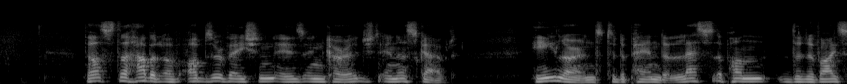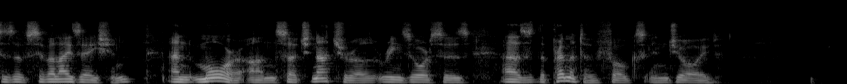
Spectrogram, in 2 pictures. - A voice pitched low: Yes, low, 120 Hz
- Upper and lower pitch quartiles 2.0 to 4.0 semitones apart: No, average, 4.5 semitones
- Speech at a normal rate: No, slow, 110 wpm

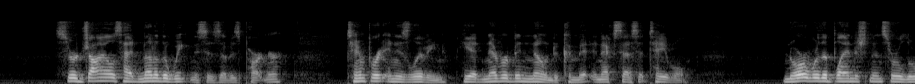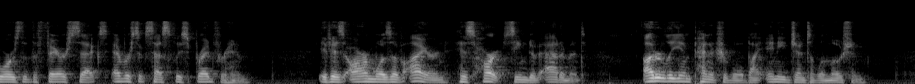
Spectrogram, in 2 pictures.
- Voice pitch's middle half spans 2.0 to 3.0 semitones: No, average, 4.2 semitones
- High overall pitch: No, low, 120 Hz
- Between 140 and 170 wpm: No, average, 185 wpm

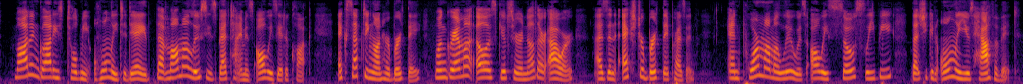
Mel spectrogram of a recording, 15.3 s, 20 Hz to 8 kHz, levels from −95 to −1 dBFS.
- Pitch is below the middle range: No, high, 235 Hz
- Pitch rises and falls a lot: No, average, 4.1 semitones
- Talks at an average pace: Yes, average, 190 wpm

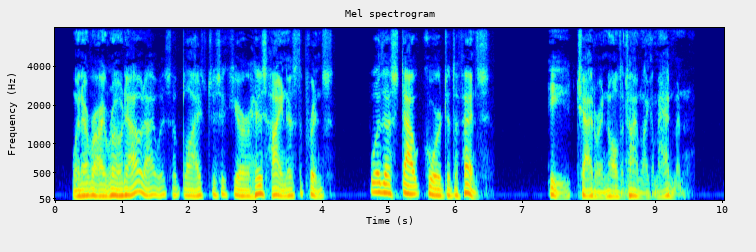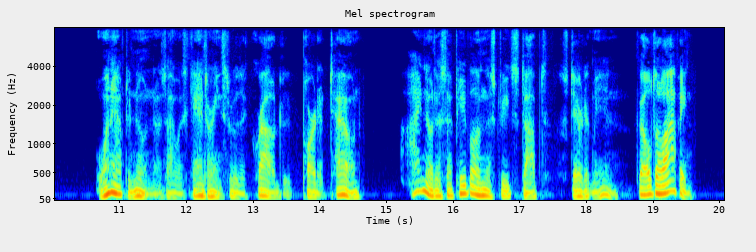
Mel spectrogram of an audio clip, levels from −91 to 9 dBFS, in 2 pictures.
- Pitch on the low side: Yes, low, 105 Hz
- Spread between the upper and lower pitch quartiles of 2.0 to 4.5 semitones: No, average, 5.2 semitones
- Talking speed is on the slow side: No, average, 170 wpm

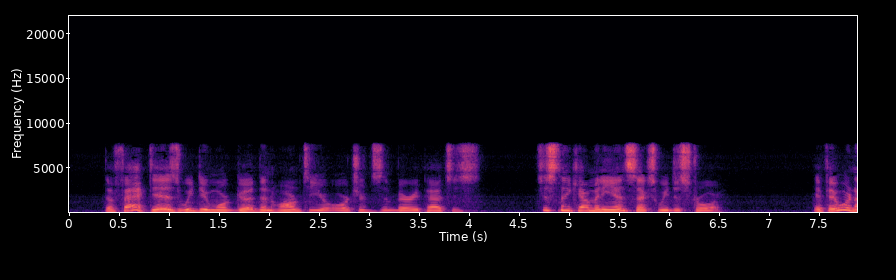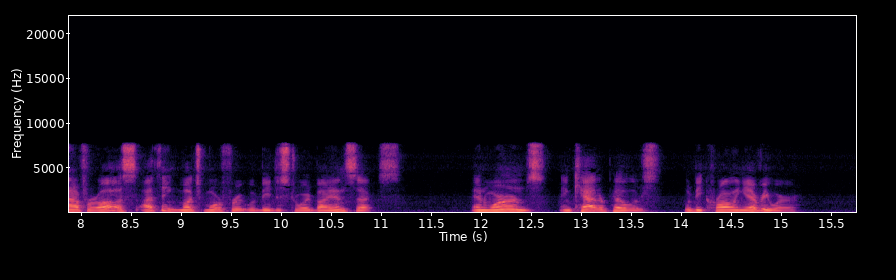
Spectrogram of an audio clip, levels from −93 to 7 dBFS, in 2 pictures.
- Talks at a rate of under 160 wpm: No, average, 175 wpm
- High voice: No, medium, 140 Hz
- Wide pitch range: No, average, 5.0 semitones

